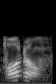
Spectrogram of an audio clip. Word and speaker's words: Boddum: Det er en by, der hedder Bodum. Sådan tror jeg, det udtales. B-O-D-D-U-M. Bodum.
